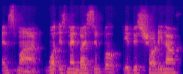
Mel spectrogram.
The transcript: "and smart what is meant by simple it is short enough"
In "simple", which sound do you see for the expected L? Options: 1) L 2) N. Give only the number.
1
